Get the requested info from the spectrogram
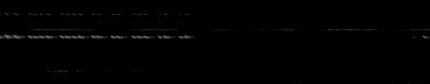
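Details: Autumn insects including crickets in a garden vegetable patch, captured on a DR-40X. Quick bursts of high pulsed chirps repeat for two seconds, then fade, leaving a thin steady high tone before the chirping returns.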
